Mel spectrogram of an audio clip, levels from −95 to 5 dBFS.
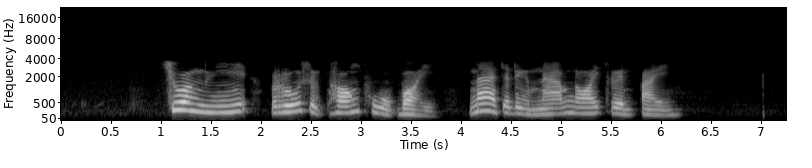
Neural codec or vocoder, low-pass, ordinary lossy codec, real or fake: none; 3.6 kHz; none; real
